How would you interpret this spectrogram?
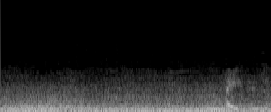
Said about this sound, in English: Mrs. Peel swung her car round and headed for the true exit of the car park. She ignored all other cars and screamed for the exit.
